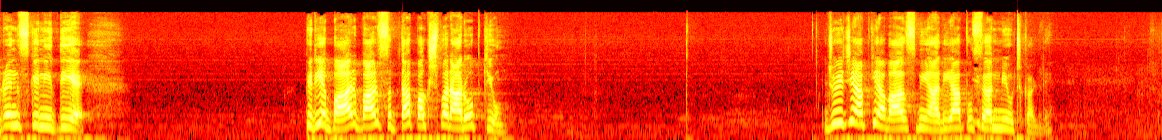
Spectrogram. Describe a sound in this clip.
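A woman speaks with animation through a microphone, in short bursts with pauses.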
